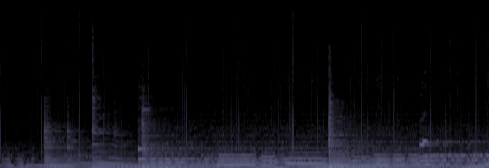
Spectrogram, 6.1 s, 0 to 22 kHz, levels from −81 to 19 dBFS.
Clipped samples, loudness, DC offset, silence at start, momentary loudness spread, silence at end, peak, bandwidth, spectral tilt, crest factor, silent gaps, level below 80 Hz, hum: under 0.1%; -42 LUFS; under 0.1%; 0 s; 6 LU; 0 s; -24 dBFS; 20 kHz; -4.5 dB/octave; 18 dB; none; -64 dBFS; none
